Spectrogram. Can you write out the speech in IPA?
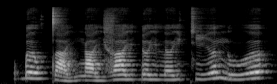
ɓ ə˧ w t̪ a˨˩˨ j ŋ a˨˩ j v a˧ j ɗ ə˧ j l ə˧˥ j c i˧˥ ə̯ n u˧˥ ə̯

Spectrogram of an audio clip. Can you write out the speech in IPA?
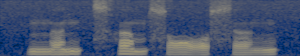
n̪ ɐ˨˧ n t͡sʰ ɐ˧ m s ɔː˨˩ s ɐ˨˧ ŋ

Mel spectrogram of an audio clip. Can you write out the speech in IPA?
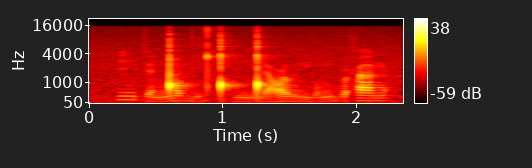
i˥ ŋ k ɛ˩ ŋ͡ǃ ɔ˧ ɡ i˩˥ d ǃʰ i˩ ŋ͡ǃ ɛ˩ ʕ o˧ r j o˩˥ ŋ ɡ u˩˥ ħ a˥ ŋ

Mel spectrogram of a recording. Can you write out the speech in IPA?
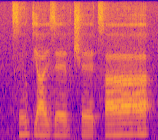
t͡sʰ ɛ̤ ʊ̯ kʲ aː ɪ̯ z ɛː v t͡ʃʰ ɛː t͡sʰ aː

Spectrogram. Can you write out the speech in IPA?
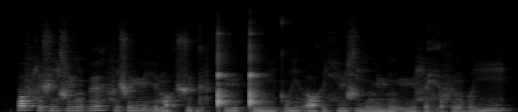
p ɔ f ɬ ʏ ʃ iː ɕ yː ŋ p ʏː x f i ʃ ɾ yː r y m ɔ x ʃ y ɡ y f ǃʰ yː ǃ y m iː kʷʼ iː r ɔ x ʏ ç y ɕ iː n yː ŋ yː ɬ ʏ fʲ ɔ f ʏ ŋ ɡʷ iː

